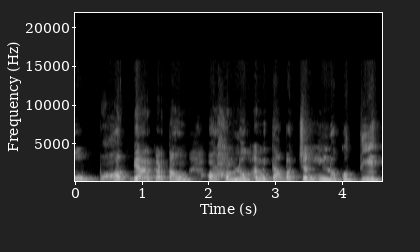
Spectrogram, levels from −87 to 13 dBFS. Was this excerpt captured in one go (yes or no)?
yes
